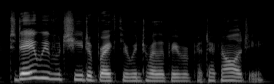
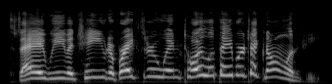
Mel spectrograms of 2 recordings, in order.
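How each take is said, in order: First: It is said in a plain voice. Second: It is said in a nerdy voice.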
